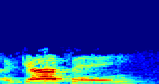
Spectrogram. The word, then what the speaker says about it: agape: You have agape, A-G-A-P-E, long E. That's a noun. Okay, thank you. And then agapao would be the verb, A-G-A-P-A-O.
